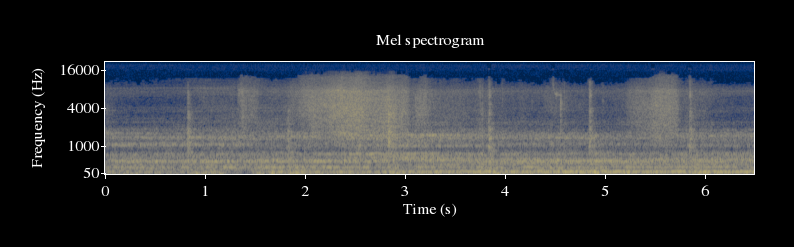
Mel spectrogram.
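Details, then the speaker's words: Cheap Chinese diesel heater installed in 2006 Nissan Frontier, quieted: low even rumble with faint light ticking, about 55 dB, 20°C inside vs about 30°F outside, hot air from vents; normal quiet running. "that's about 30 degrees outside and we're around 55 decibels which isn't too bad some nice hot air coming out of the vents"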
